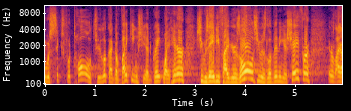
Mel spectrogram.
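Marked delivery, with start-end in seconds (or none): none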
